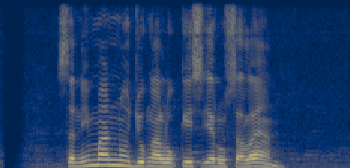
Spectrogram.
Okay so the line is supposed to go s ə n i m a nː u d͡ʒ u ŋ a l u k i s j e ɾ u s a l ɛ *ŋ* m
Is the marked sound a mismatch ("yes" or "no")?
yes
